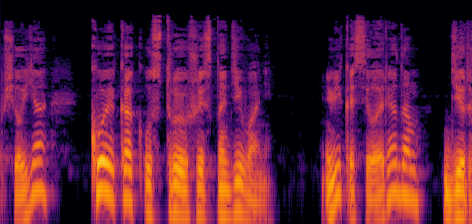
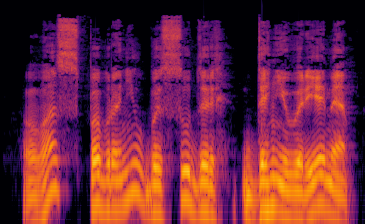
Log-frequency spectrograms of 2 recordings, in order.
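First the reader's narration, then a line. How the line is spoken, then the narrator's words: Loud laughing. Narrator (Russian): захохотал Азов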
